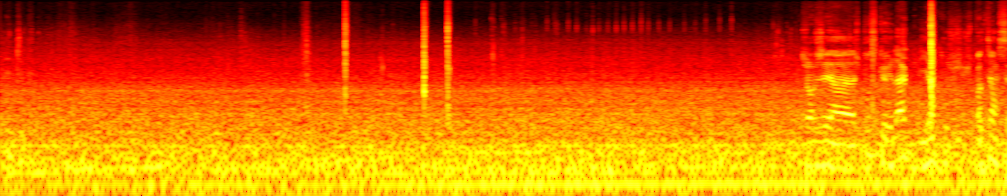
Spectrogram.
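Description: A car engine hums steadily with road noise inside the cabin.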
